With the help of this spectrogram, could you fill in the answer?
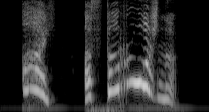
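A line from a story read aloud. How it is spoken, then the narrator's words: Shrill squeal. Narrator (Russian): взвизгнула Маргоша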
